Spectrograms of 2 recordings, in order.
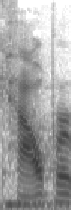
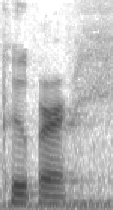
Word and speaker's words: Cowper: It looks like Cowper, but it's pronounced Cooper.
